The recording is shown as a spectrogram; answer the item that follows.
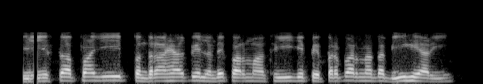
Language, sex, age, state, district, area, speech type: Punjabi, male, 18-30, Punjab, Mohali, rural, conversation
